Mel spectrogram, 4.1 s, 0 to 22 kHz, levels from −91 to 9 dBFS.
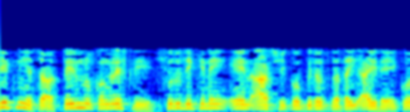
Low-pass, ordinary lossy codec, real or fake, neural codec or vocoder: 3.6 kHz; none; real; none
